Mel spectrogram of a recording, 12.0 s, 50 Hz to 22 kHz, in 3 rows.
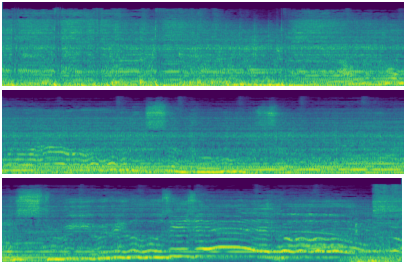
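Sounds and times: live hard rock band: 0.0 - 12.0.

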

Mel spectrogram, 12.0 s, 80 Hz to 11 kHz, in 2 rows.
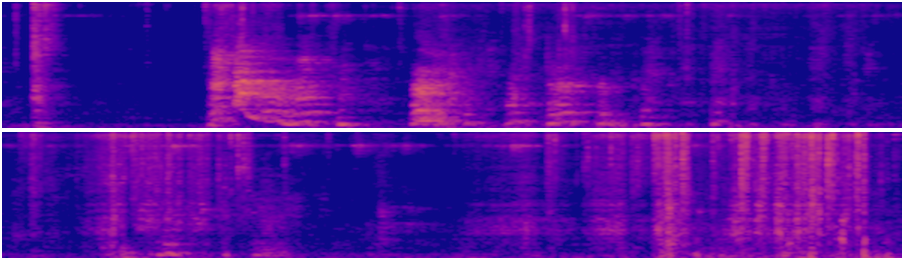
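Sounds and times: dog barking: 1.4 - 3.1.

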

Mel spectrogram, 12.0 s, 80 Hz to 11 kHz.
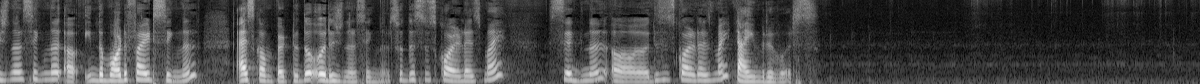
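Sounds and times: faint rustling: 8.2 - 12.0.

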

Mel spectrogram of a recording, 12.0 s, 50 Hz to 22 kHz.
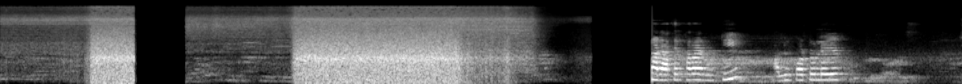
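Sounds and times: pressure cooker steam hissing: 0.0 - 1.7, 2.4 - 6.9.

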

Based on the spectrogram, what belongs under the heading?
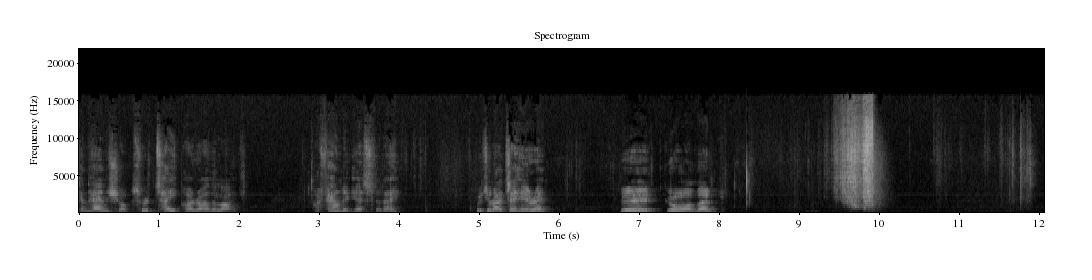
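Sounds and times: adhesive tape ripping off roll: 9.3 - 10.2.

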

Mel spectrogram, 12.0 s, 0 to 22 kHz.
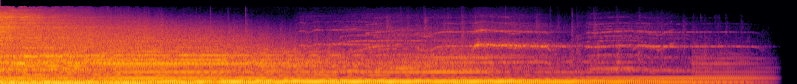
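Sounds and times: guitar chord ringing out: 0.0 - 4.5
audience whooping: 0.0 - 11.6.

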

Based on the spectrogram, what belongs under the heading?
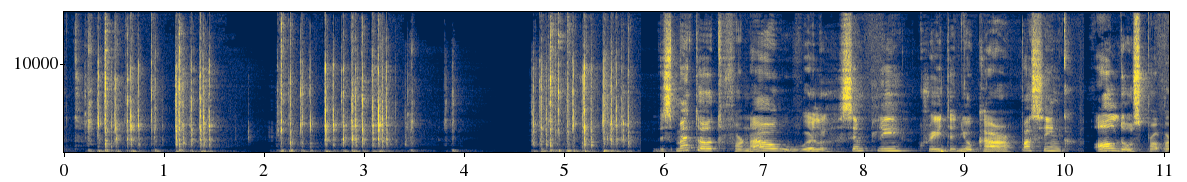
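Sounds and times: computer keyboard typing: 0.1 - 4.0, 4.7 - 5.8.

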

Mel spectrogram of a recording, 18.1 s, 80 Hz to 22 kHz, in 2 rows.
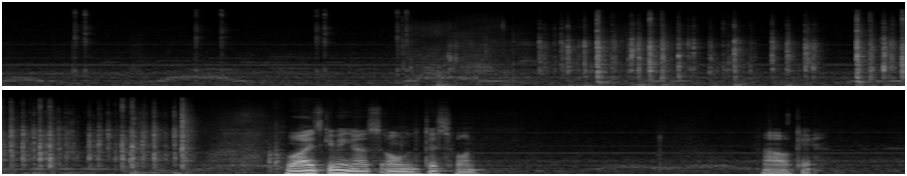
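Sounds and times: typing on computer keyboard: 5.4 - 11.0.

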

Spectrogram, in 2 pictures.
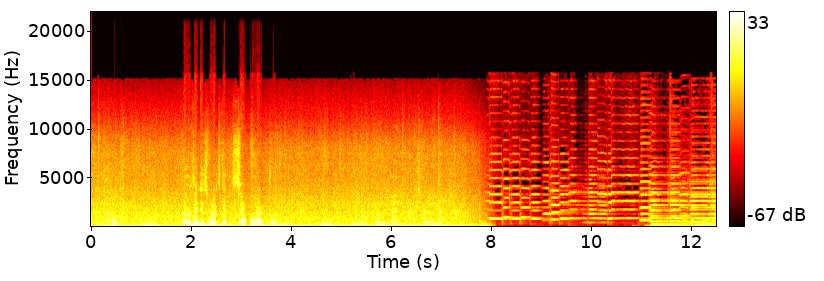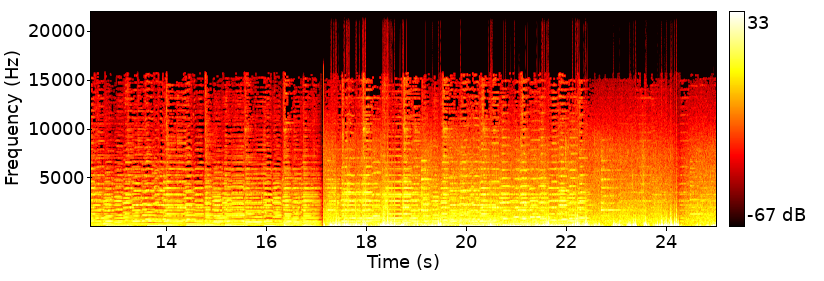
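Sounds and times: steady rain: 0.0 - 7.9
bass backing: 0.0 - 25.0
fiddle tune: 7.8 - 25.0.

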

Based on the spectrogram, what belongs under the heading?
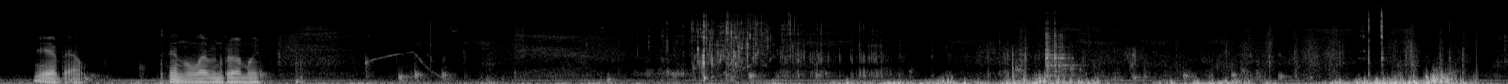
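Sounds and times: steady low hum: 0.0 - 15.0
fish splashing into water: 6.8 - 8.0
wind on microphone: 8.4 - 14.8.

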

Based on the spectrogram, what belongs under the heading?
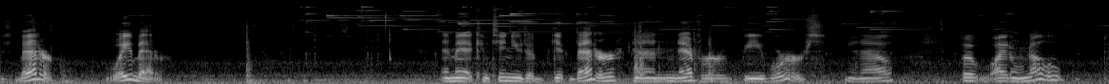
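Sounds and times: car cabin hum: 0.0 - 11.0
metallic jingle of small objects: 1.7 - 11.0.

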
